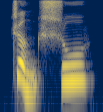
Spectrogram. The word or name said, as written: 证书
